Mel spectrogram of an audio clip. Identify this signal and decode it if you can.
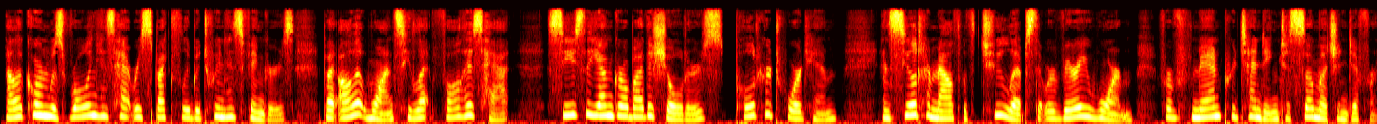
Speech in English. There is no code.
